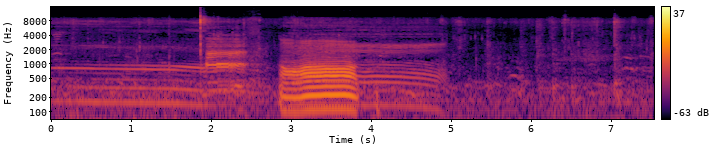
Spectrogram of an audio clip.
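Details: Karapan Sapi racing bull of the Tim Bongkar Kalisari team during race training at Lapangan Asemanis field: one loud, rich, steady moo of about a second, with sustained tonal background sounds and music.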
